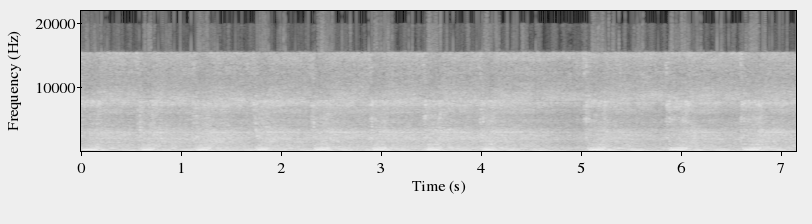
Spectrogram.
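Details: Yamaha Vega R single-cylinder after a carburetor service. A crisp beat with even, regular throttle blips and no knocks or misses: normal revving.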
